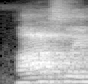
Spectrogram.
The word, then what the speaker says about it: Harsley: Harsley rhymes with parsley.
